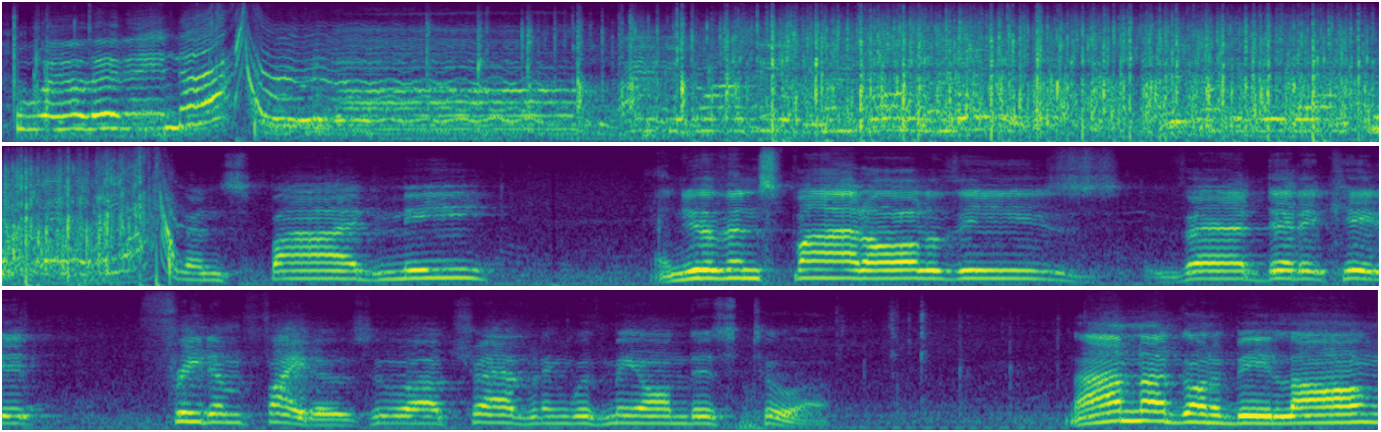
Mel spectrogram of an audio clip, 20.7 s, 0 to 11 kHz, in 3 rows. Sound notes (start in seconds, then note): 0.9 song ends; 3.3 crowd clapping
